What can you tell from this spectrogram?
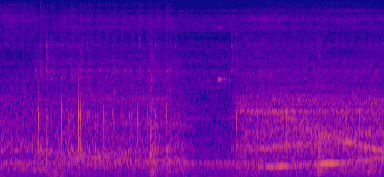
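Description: Haas VF-series CNC mill being jogged by hand: a quick run of clicks from the control's jog handwheel, then the axis servo drives whining, their pitch sliding up and down as the axes move.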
